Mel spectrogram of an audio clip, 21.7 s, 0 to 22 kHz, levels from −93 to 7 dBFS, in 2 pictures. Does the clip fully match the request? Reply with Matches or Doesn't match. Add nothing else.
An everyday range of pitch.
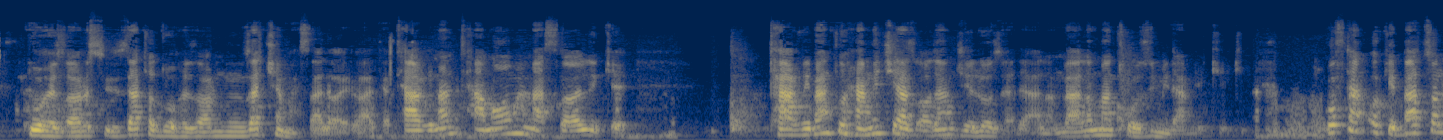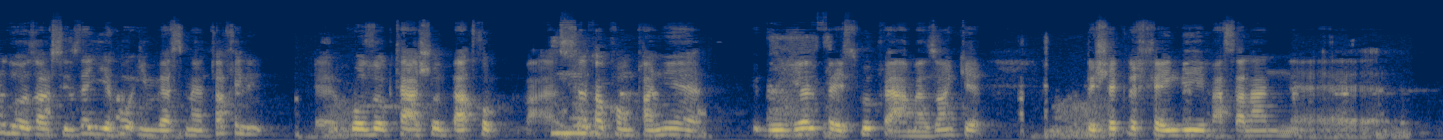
Matches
